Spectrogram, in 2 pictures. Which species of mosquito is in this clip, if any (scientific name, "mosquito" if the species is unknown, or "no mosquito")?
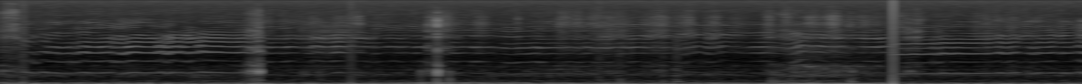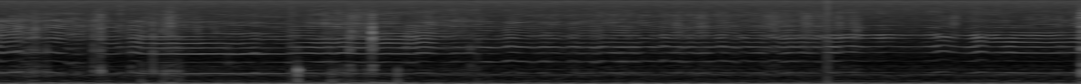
Culex quinquefasciatus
